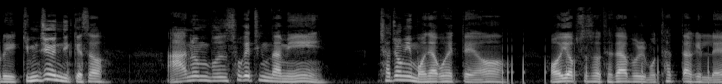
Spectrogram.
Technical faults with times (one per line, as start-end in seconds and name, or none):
5.02-7.09 train of clicks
